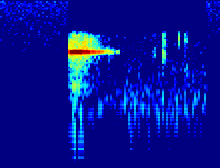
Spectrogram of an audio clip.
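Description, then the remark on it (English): A single short electronic chirp, bright and fairly loud, fading quickly, followed by a few faint clicks and small rustles in an office: a device's low-battery beep signalling that its battery needs changing. “That was the little it's telling me it needs its battery changed.”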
